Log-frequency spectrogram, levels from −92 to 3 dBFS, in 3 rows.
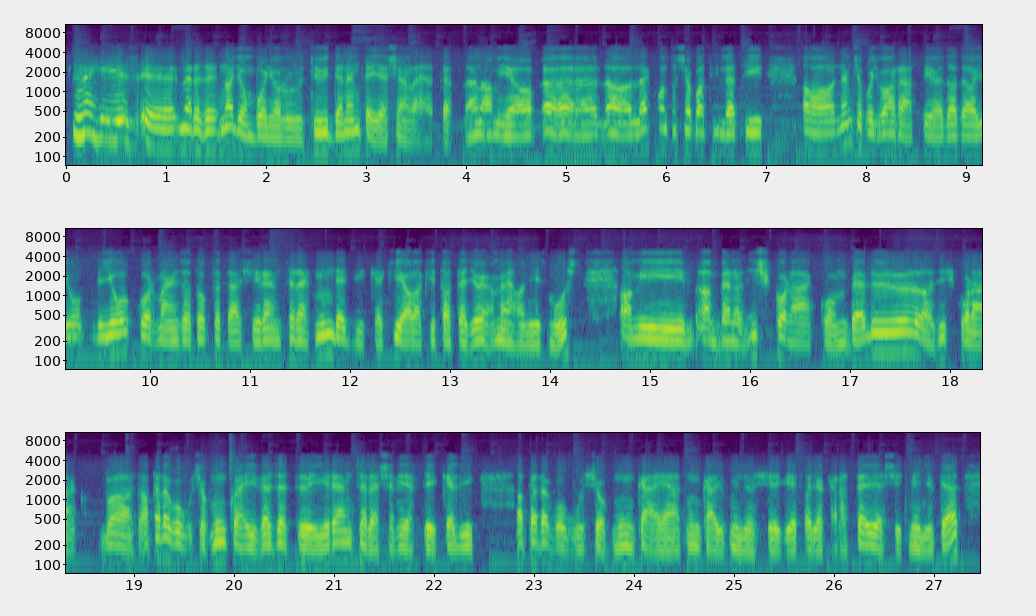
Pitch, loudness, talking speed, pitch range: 105 Hz, -17 LUFS, 125 wpm, 95-115 Hz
